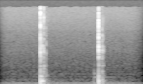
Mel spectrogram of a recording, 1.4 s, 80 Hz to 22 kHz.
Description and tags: Water On Paper 05
Drops on paper.
drip, dripping, drop, drops, paper, water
